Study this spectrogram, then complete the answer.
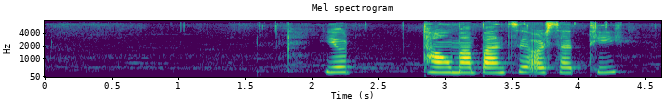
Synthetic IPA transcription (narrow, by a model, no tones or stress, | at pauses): jo | ʈʰaw̃mapãnsʌjʔʌrsat̪ʰːi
